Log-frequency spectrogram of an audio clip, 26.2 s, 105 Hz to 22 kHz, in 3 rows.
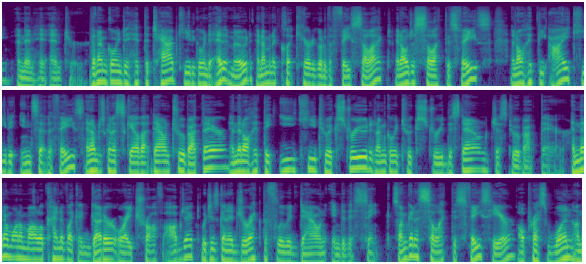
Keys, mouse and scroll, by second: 0.9 shift+scroll up 1, 1.1 shift+middle click, 2.0 Tab, 4.3 click, 4.6 shift+middle click, 4.8 scroll up 1, 5.6 right click, 6.0-7.9 shift+middle drag, 7.9 i, 9.9 s, 10.4 scroll down 1, 10.5-12.0 middle drag, 12.0-12.5 scroll up 2, 12.5 e, 16.0 scroll down 4, 16.2 right click, 16.4-23.5 middle drag, 23.5 right click, 25.7 KP_1.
